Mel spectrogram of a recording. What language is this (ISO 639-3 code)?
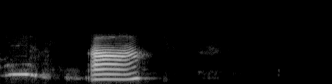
doi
